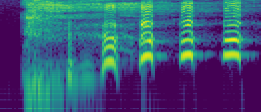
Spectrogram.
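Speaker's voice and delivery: high, loud burst of laughter; big cackling laugh. Real, not acted. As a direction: crack up at your own story. Laughs at his own story.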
